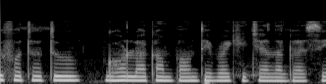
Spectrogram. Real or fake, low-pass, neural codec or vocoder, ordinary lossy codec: real; none; none; none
